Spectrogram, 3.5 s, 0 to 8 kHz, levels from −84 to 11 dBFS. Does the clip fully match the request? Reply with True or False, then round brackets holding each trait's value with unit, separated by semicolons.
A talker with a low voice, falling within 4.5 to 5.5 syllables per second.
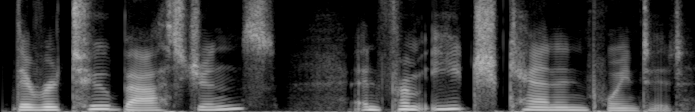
False (195 Hz; 4.6 syllables/s)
